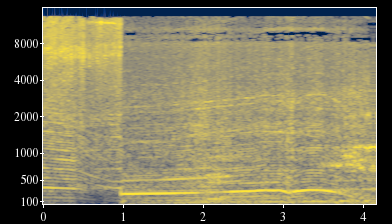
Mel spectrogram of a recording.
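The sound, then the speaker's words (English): A historic racing car drifts through a corner while staying on the throttle. Its loud, continuous engine roar carries on throughout, with tire squeal and a steady tone rising in strength after the first second. “So I thought I could just kind of drift through it by staying on the throttle.”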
